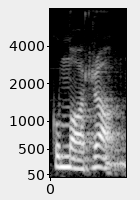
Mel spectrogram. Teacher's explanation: We drop the D in god and we drop the G in morgon.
